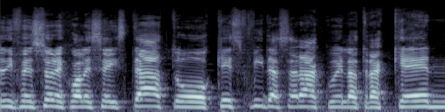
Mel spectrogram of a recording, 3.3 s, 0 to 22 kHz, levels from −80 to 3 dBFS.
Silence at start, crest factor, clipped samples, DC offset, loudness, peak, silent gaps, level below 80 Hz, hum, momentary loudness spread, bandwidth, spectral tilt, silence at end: 0 s; 14 dB; under 0.1%; under 0.1%; -16 LUFS; -2 dBFS; none; -48 dBFS; none; 5 LU; 16 kHz; -4.5 dB/octave; 0 s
